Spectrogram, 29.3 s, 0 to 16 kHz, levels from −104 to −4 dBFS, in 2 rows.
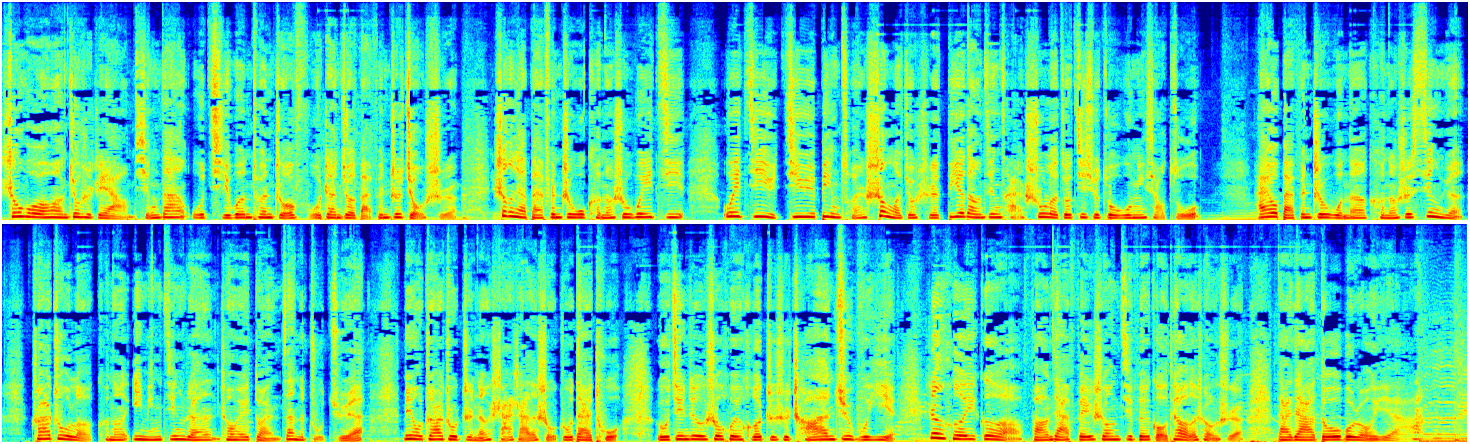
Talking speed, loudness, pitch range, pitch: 280 characters per minute, -17 LUFS, 200-240 Hz, 220 Hz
